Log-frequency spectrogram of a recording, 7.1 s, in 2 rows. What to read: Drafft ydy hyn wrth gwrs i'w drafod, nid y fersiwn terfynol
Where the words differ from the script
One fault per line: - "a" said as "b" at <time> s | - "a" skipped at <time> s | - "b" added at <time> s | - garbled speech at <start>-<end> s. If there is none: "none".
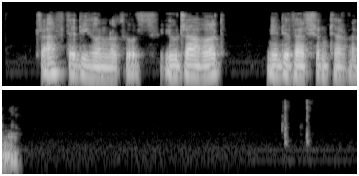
- "hyn" said as "hwn" at 0.9 s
